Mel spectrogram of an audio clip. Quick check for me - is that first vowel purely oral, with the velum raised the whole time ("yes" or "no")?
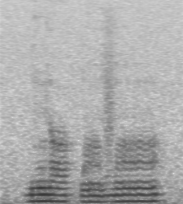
no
